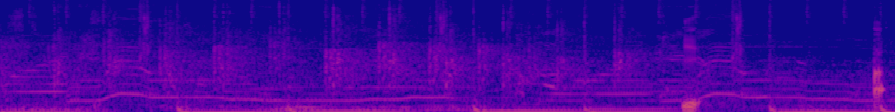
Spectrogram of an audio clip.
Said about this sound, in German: Brr, brr, brr, brr, brr, und da wird geklatscht.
